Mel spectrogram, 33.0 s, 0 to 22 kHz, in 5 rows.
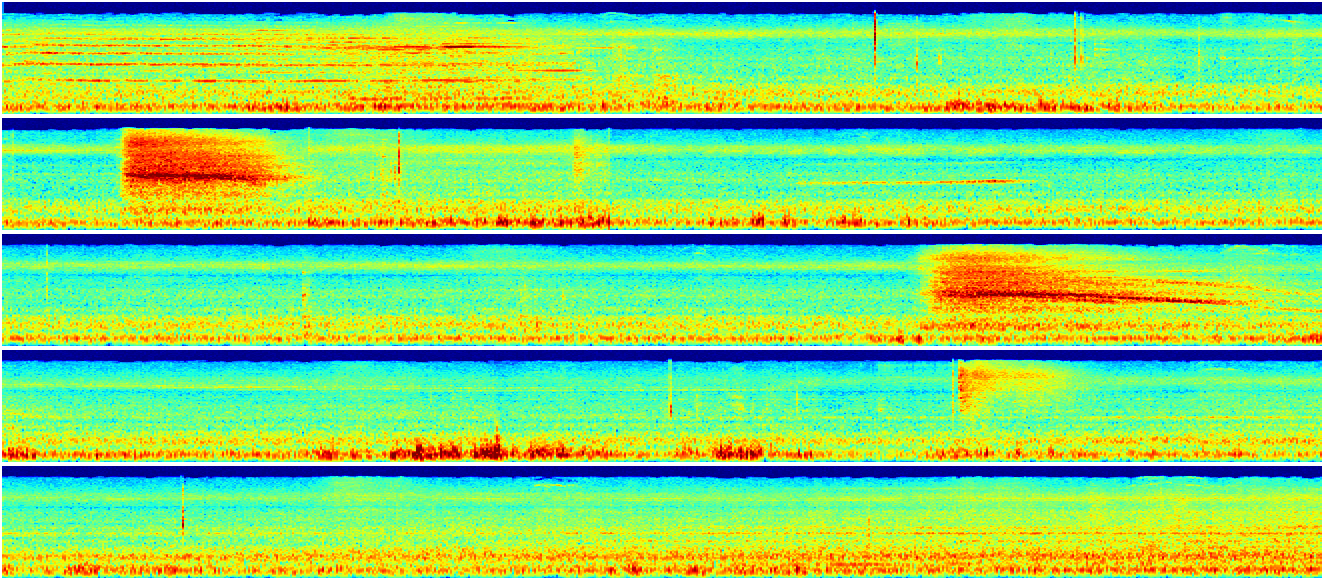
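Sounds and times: train equipment humming: 0.0 - 33.0
air brakes hissing: 7.2 - 8.4, 17.8 - 20.0, 24.6 - 25.2.

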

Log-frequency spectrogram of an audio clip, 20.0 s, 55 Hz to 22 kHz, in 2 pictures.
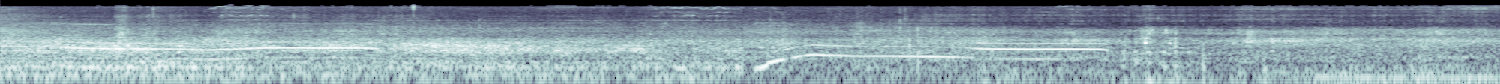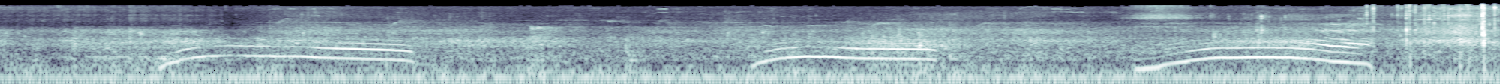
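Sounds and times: cats yowling: 0.0 - 3.0, 5.0 - 7.5
low steady hum: 0.0 - 20.0.

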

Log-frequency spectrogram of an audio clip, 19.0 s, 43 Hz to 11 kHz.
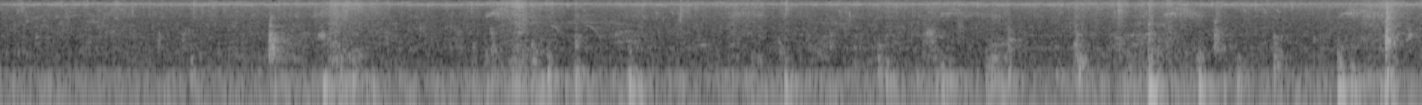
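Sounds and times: ducks quacking: 1.9 - 8.6, 10.9 - 13.7.

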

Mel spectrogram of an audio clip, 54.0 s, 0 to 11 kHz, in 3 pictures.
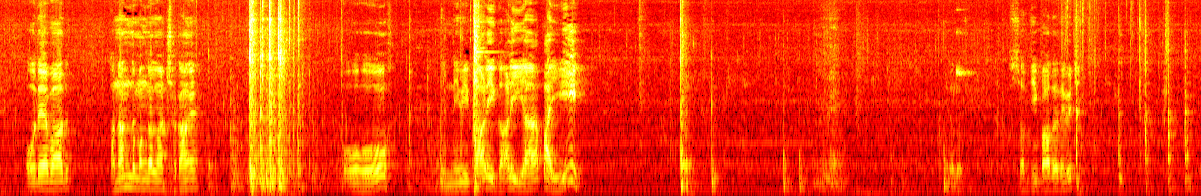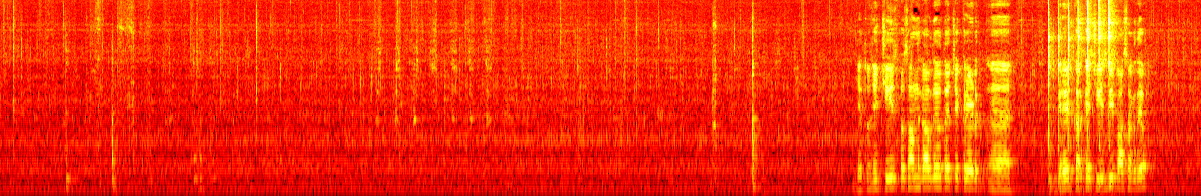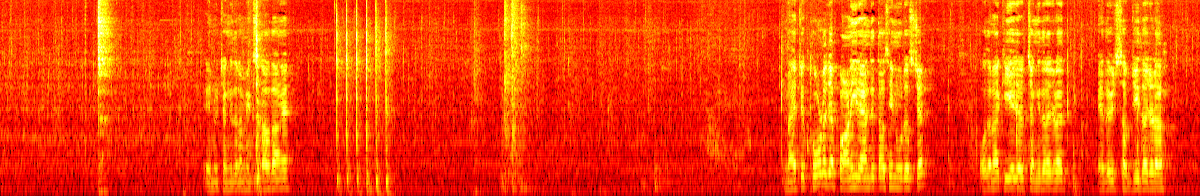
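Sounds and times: steady background hum: 0.0 - 54.0
utensil scraping a pan: 12.1 - 12.8, 23.6 - 25.8
spatula tapping on a pot: 41.0 - 42.0.

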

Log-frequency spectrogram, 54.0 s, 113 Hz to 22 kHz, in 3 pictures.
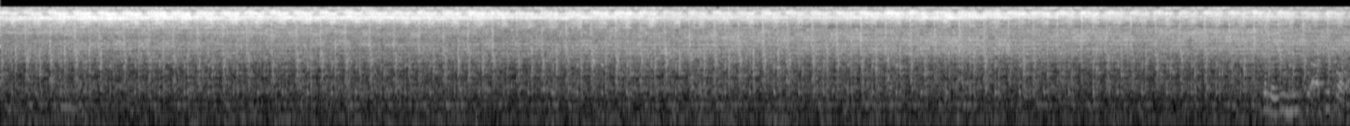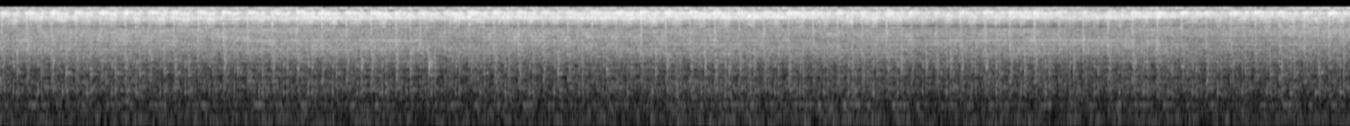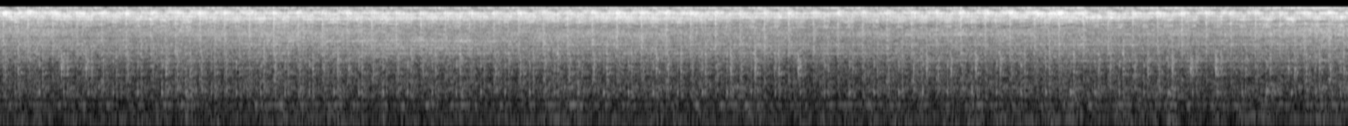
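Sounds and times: sewing machine chatter: 0.0 - 53.9.

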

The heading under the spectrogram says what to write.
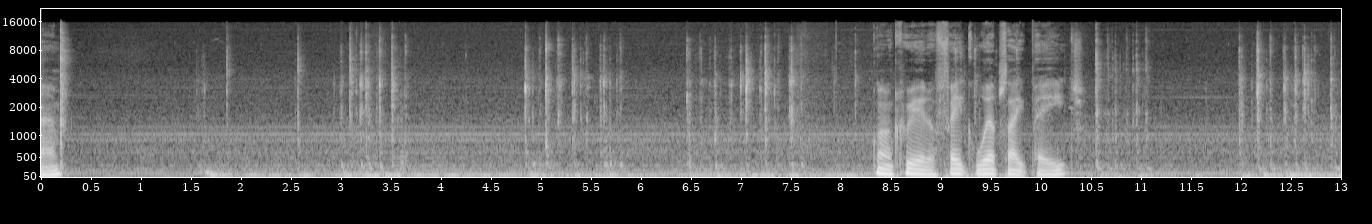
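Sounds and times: typing on computer keyboard: 3.0 - 3.7, 4.8 - 7.6, 10.5 - 11.1, 12.0 - 13.0.

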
